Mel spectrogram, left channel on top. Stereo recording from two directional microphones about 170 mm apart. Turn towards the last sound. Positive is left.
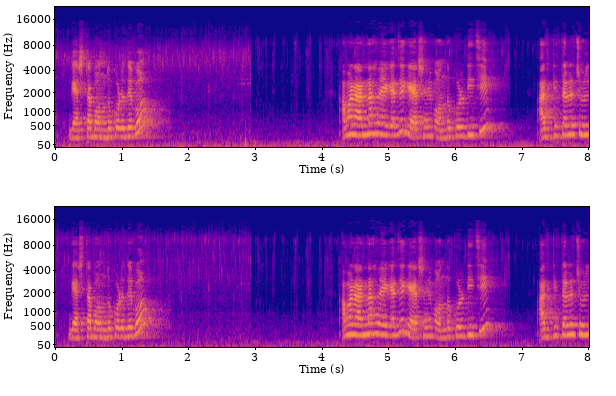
turn(degrees=-55)  # may be behind; listen again after turning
